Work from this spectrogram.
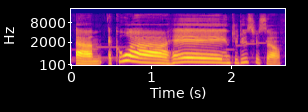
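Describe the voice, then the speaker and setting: A woman's voice: high-pitched, animated, unhurried. A woman from Sudan hosting a live panel conversationally, in an informal, affirming way. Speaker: panel moderator, journalist and podcast host. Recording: live audio-app chat, faint music.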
